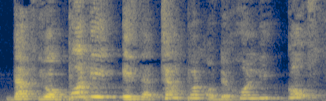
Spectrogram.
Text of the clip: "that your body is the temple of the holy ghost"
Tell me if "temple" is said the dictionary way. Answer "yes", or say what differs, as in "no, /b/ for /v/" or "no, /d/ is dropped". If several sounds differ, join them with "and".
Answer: no, /n/ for /l/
